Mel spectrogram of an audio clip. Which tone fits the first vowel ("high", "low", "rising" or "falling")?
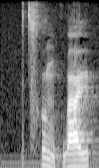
falling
